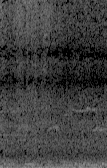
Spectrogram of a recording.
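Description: Pigeons on a rooftop cooing close by in low, repeated throaty pulses.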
